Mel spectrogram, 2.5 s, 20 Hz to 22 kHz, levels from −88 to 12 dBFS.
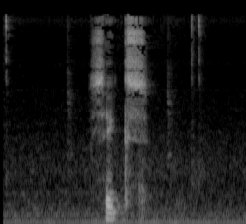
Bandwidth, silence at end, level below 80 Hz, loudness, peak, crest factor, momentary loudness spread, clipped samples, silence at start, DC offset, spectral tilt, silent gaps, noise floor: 17 kHz; 0.45 s; -54 dBFS; -23 LUFS; -6 dBFS; 24 dB; 21 LU; under 0.1%; 0.05 s; under 0.1%; -1.5 dB/octave; none; -54 dBFS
